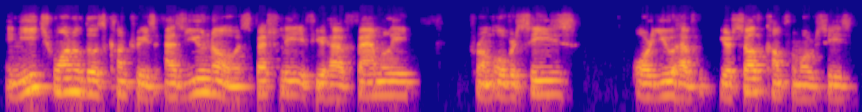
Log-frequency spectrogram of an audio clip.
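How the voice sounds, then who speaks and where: A man from Africa delivers an earnest, rallying speech to listeners on a group call. His voice is bright and forceful, and he stacks repeated phrases for emphasis. The call audio sounds dull and muffled, with him a little distant from the microphone. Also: mid-range voice, moderate pace. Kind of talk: motivational speech.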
